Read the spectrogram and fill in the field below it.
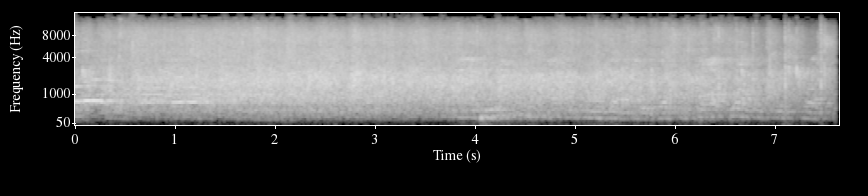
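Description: Sustained applause from a large audience honoring Justin Tuck, a steady dense wash of clapping that holds strong for several seconds before easing slightly at the end.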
